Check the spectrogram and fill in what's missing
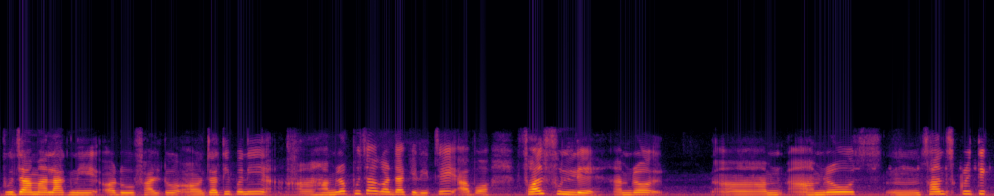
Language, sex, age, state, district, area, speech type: Nepali, female, 18-30, West Bengal, Kalimpong, rural, spontaneous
